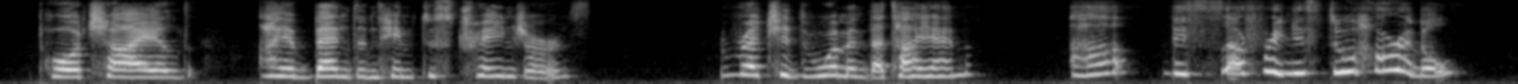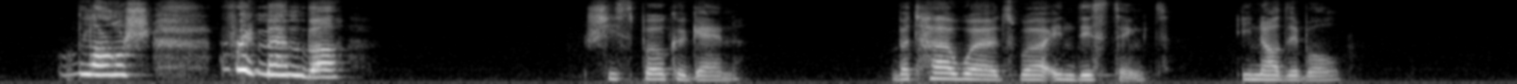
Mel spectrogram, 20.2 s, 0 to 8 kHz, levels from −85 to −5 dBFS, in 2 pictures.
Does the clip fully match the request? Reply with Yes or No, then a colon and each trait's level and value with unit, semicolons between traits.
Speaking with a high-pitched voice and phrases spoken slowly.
Yes: very high, 275 Hz; slow, 90 wpm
